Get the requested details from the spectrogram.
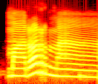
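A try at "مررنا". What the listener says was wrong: Nah, marorna, nanya panjang.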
